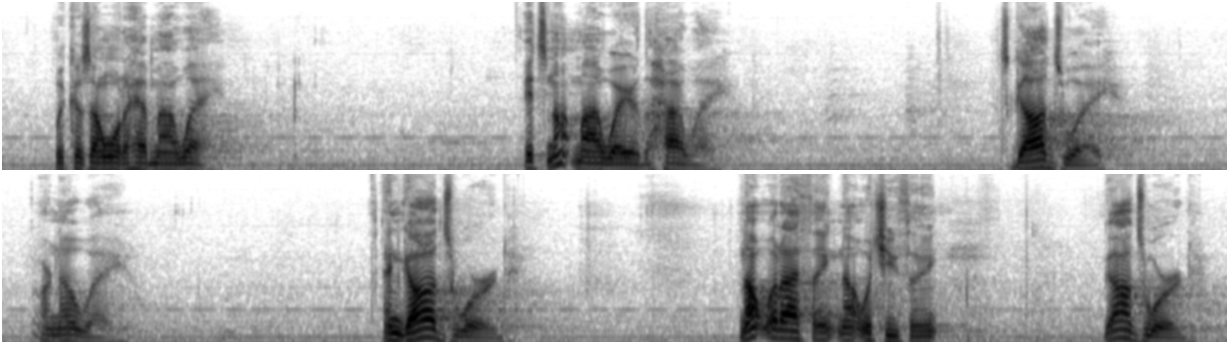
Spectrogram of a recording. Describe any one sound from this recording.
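A man preaches into a microphone in measured bursts with long pauses, echoing in a large hall.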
